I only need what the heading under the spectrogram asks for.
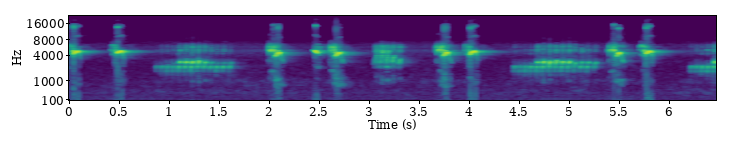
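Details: Sunbird lure call used to attract birds, Sukabumi, Pajampangan: sharp, high downslurred chips alternate with lower, buzzy rattling phrases, in irregular bursts with short silences between them.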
